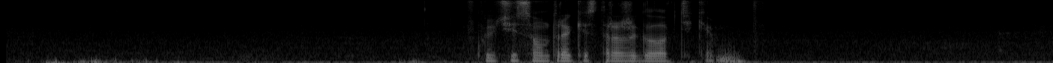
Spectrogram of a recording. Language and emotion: Russian, neutral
